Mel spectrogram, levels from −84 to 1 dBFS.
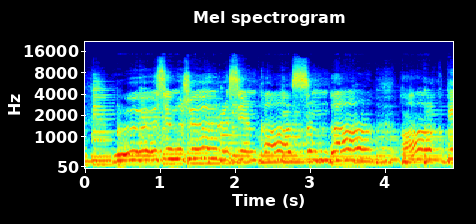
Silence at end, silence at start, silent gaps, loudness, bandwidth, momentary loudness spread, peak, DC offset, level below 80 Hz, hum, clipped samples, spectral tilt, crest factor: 0 s; 0 s; none; -15 LUFS; 13.5 kHz; 3 LU; -2 dBFS; 0.2%; -42 dBFS; none; under 0.1%; -5 dB/octave; 14 dB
